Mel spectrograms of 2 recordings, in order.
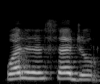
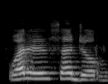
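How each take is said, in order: Both takes have the same delivery.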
